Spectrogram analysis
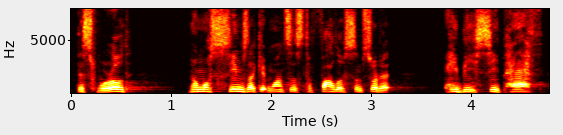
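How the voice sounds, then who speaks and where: A man's voice: sits high, fairly even intonation, moderate pace, a little mellow, natural voice. A teenage male student playing a restless, idealistic young man in an earnest, emphatic stage monologue. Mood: earnest, reflective. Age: teens. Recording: echoey hall with long reverb.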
